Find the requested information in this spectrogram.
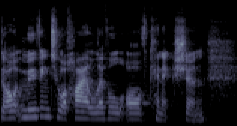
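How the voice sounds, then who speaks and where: A woman speaks in an Australian accent at a medium pitch. Her tone is bright and sharp, with ordinary pitch variation. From Australia, East Coast. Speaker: tarot reader. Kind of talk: tarot reading. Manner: casual, rambling with fillers.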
